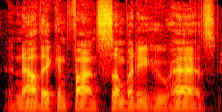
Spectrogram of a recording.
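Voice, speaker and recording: Man acting as a low-voiced, weary Old West marshal. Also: brisk, close to an everyday voice. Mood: resolute, bitter. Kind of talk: radio western acting and first-person narration.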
